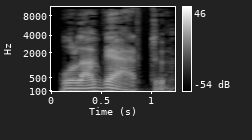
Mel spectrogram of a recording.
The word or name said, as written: lagarto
